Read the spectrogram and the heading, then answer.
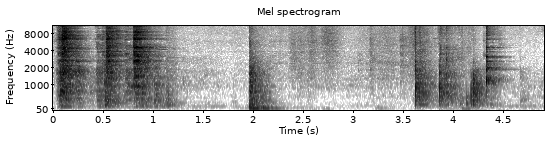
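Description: Knocks and clatter as a mass of Christmas cookie dough, still cold from the fridge, is put onto a plate. A few sharp clunks come at the start, then a single thud, then another short run of knocks, with quiet gaps between. No voices.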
